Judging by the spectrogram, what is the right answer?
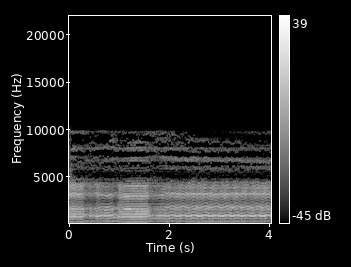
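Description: A sinden, a Javanese female vocalist, singing long held notes with a quick, even vibrato, stepping to a new note about a second in.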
